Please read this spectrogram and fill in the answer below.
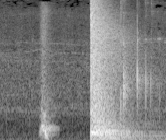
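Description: A near-quiet pause, then a brief sound falling in pitch just after half a second. About a second and a half in comes a sudden loud bang-like burst that fades away over about half a second.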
